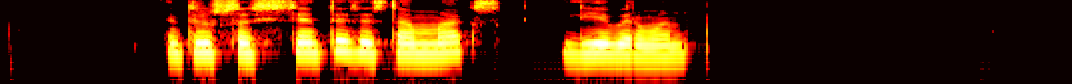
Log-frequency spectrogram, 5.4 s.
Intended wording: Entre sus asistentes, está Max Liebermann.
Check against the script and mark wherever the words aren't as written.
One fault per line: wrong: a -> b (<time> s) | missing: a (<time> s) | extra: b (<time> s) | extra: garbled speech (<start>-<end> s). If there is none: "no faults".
no faults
